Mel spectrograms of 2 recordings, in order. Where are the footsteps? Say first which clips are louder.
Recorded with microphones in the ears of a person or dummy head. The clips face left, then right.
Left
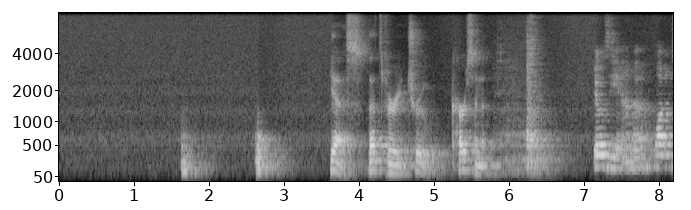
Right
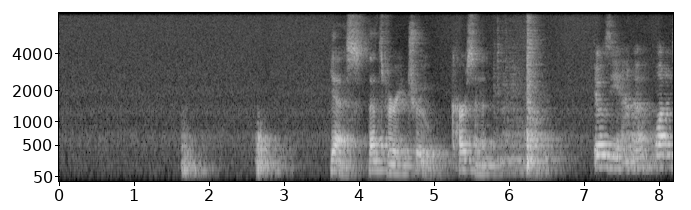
Left 4 dB; 70° left (ahead or behind), 4 m; by 2.8 s 75° left (ahead or behind), 5 m.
